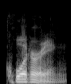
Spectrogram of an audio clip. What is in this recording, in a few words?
"Quartering", American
